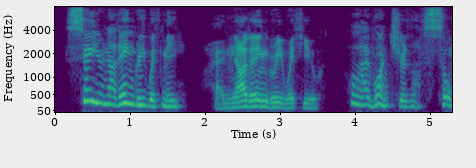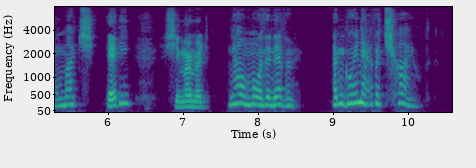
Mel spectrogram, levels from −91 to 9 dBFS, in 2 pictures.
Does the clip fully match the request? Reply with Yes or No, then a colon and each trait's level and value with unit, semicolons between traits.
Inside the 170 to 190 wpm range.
Yes: average, 175 wpm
